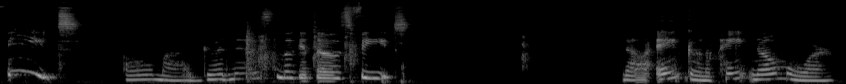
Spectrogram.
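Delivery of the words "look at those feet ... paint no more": normal talking voice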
